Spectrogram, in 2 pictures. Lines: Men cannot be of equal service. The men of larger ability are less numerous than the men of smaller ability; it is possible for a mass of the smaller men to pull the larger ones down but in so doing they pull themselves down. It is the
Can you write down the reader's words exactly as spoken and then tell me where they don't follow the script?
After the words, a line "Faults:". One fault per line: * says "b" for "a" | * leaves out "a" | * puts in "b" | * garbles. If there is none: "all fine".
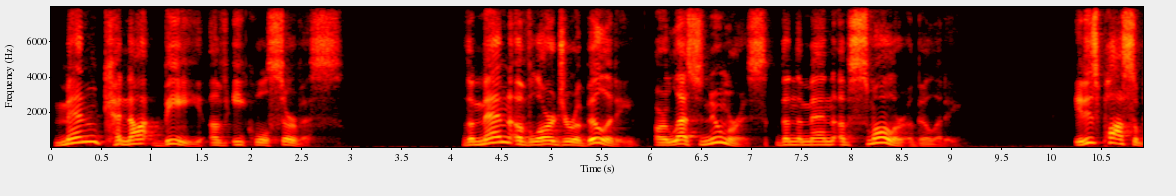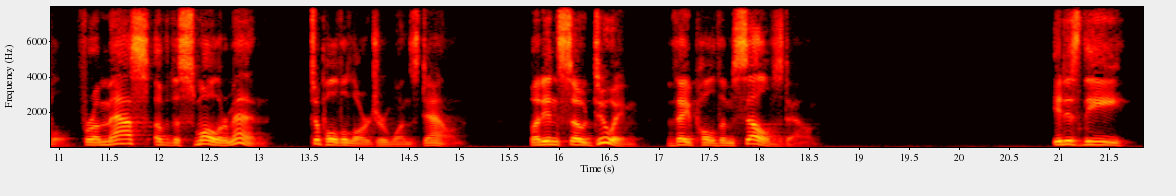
Men cannot be of equal service. The men of larger ability are less numerous than the men of smaller ability; it is possible for a mass of the smaller men to pull the larger ones down but in so doing they pull themselves down. It is the
Faults:
all fine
